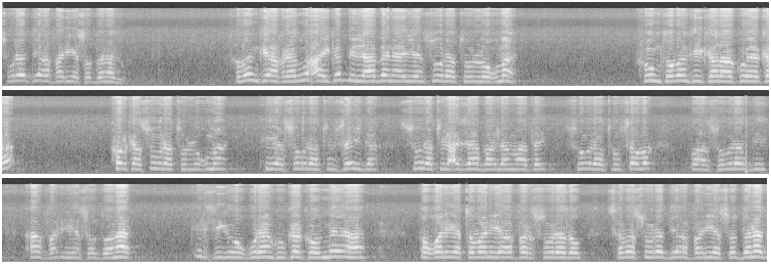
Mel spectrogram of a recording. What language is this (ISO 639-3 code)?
ara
